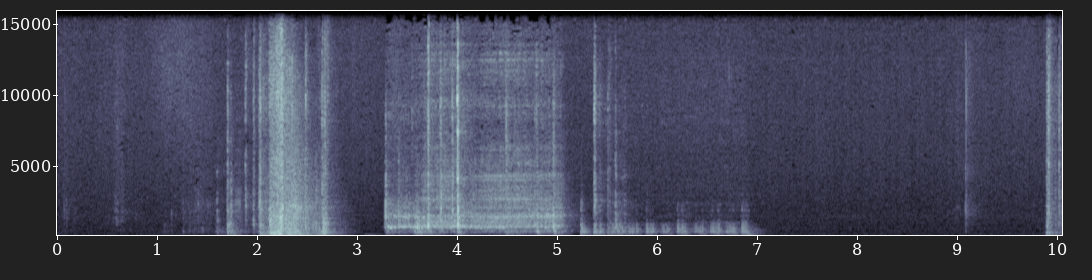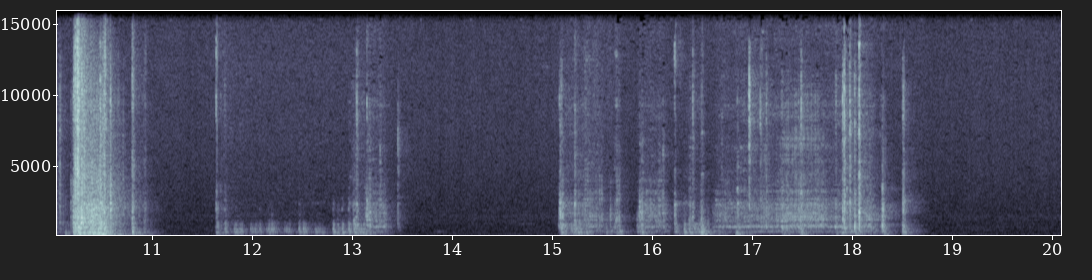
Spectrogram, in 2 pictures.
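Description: HP all-in-one inkjet printer's service flap lifted open with a loud plastic clatter, followed by the cartridge carriage motor whirring in two runs. About ten seconds in the flap is shut with another loud clunk, and the carriage motor whirs again in a short run and then a longer one.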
